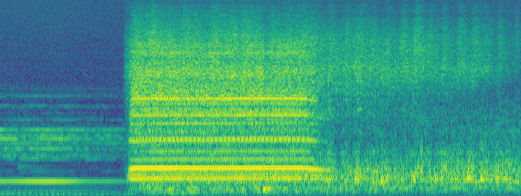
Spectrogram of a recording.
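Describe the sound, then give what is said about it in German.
A train runs on the rails of a transatlantic railway, its horn blaring loudly over heavy rumbling. The horn then cuts off while the steady rolling clatter of the carriages continues. “Am Abend des nächsten Tages saß Kai in einem Abteil erster Klasse der Transatlantik-Eisenbahn.”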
